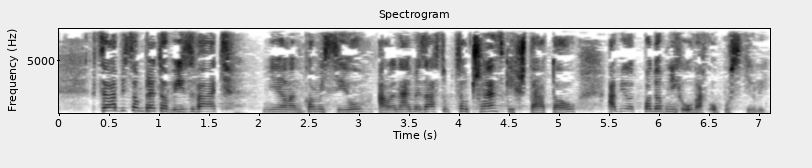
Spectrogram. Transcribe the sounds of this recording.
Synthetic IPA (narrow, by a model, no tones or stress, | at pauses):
xt͡sɛlabisɔmpɾɛt̪ɔʋizʋacɲɪɛlɛnkɔmisiuʔa̰lɛnajmɛzaːst̪up̚t͡sɔʊt͡ʃlɛnskiːxʃt̪aːt̪ɔʊabiɔt̪̚pɔd̪ɔbniːɣuːʋaxṵpuscilḭ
